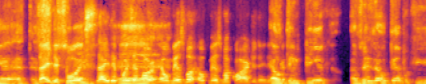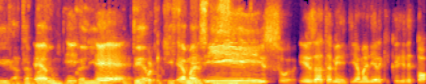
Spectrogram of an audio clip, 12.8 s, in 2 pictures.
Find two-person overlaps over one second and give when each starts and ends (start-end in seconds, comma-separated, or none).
0.6-2.6, 6.9-10.3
